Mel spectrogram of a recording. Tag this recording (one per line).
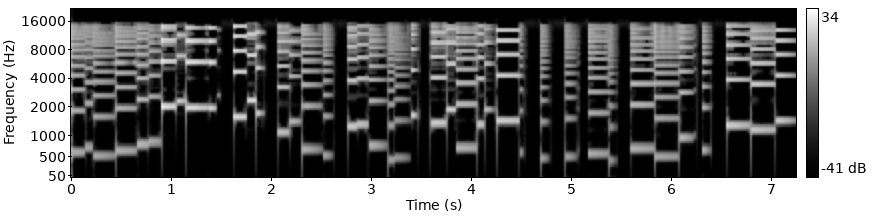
android
beep
beeping
computer
data
droid
electronics
high-tech
information
robotic
sci-fi
tech
technology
